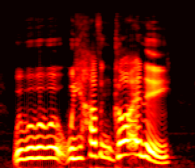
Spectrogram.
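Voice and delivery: halting stammer. Daddy answers a mouse who has come to inspect cheese, stammered. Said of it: "stammered Daddy".

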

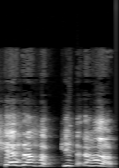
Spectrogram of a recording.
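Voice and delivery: very high cry through laughter. Narrator reads a line to passengers flung to the floor, crying out, roaring with laughter. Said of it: "cried Mr. Wonka, roaring with laughter".

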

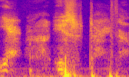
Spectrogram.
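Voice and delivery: quick secretive whisper.

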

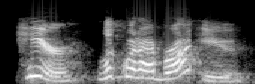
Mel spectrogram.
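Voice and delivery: pleased, proud. The mother toad speaks to her son, proud. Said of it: "said the toad proudly to her son".

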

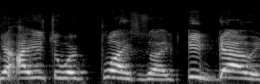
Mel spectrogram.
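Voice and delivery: tough movie-boxer voice. Playing a video game with a friend who asked for the Rocky voice, Rocky voice. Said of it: "Is he British? Not British, Rocky".

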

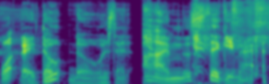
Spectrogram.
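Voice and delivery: weirdly sinister, menacing tone. Claiming to be the siggy man as a joke: weirdly sinister tone. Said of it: "Weirdly sinister".

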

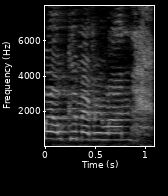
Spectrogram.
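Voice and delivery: shrill, very high, jittery, nervous shout. Opening the event and welcoming everyone: nervous shouting. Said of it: "Sorry I'm shouting now".

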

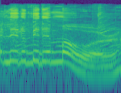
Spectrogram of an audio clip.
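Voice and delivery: very high, exaggerated, over-the-top Italian accent. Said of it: "a very good offensive Italian accent".

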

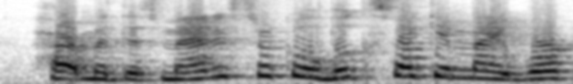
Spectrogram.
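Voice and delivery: ordinary delivery

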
